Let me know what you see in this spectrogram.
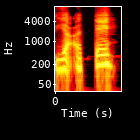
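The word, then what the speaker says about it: Yá'át'ééh: I am not Danae, but I was taught by my Danae family and friends that it is Yaate, and they will even slang down to Yaate, Yaate, like that.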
